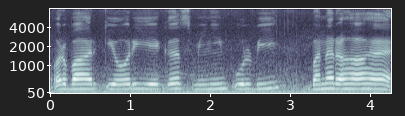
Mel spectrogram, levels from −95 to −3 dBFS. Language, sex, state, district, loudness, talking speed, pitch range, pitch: Hindi, male, Uttar Pradesh, Shamli, -17 LUFS, 170 wpm, 175-180 Hz, 175 Hz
